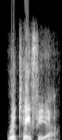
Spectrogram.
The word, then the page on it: ratafia: American English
